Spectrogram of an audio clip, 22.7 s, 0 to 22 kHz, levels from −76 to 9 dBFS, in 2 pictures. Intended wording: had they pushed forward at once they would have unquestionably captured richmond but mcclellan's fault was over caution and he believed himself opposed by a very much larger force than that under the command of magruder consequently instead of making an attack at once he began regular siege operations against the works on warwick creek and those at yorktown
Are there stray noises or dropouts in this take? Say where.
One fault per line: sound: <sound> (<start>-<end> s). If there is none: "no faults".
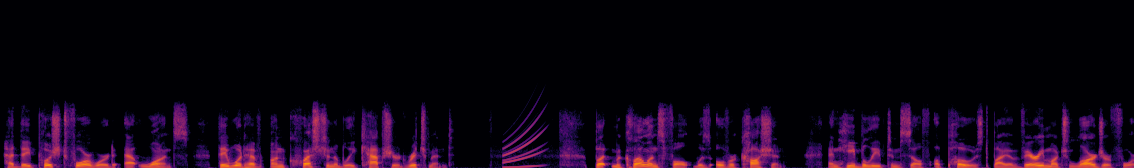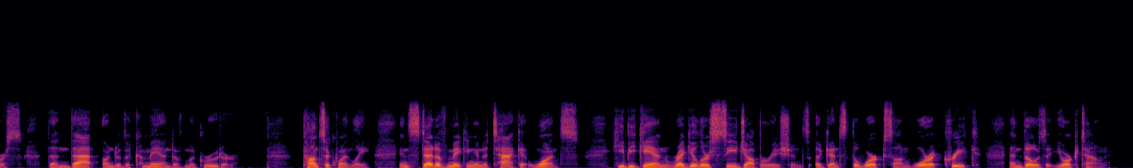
sound: chirp (5.0-5.5 s)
